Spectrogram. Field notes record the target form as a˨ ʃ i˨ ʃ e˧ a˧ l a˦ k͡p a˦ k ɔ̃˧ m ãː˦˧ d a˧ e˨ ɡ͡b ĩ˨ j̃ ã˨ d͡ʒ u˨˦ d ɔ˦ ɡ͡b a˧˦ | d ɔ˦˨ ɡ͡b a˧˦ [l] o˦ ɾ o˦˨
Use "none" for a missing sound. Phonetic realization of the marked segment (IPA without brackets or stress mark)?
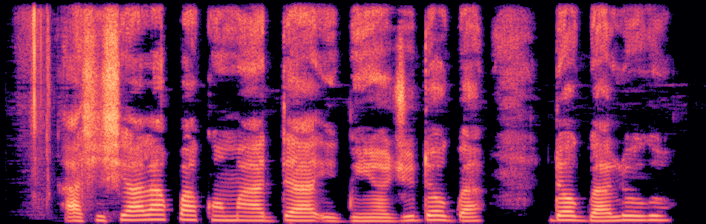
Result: l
